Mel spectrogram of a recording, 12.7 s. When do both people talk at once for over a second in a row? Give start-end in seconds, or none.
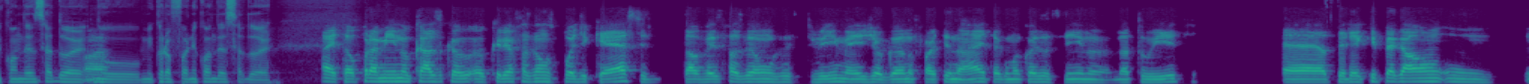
none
